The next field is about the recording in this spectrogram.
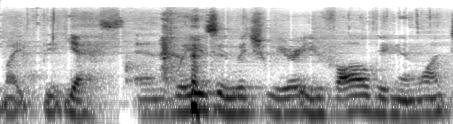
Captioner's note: chuckling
